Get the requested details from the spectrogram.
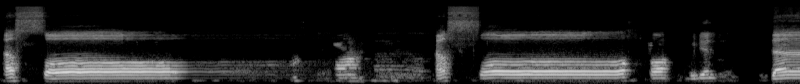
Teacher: Miqdaru maddihi, kata beliau, panjangnya itu adalah yumaddu luzuman sitta harakatin li jami'il qurra. Panjangnya itu 6 harakat untuk semua qurra. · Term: mad lazim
